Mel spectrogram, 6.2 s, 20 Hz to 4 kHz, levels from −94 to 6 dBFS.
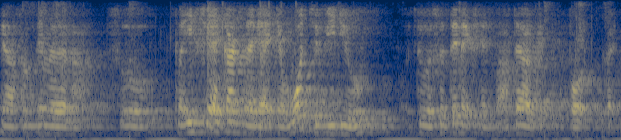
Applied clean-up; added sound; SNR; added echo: neural separator model SepFormer DNS4.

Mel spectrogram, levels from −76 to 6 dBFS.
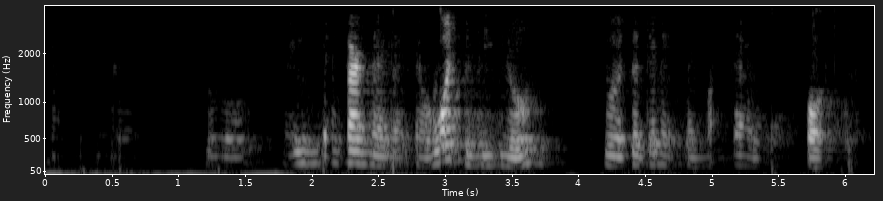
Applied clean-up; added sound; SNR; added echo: neural mask model DeepFilterNet 3.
